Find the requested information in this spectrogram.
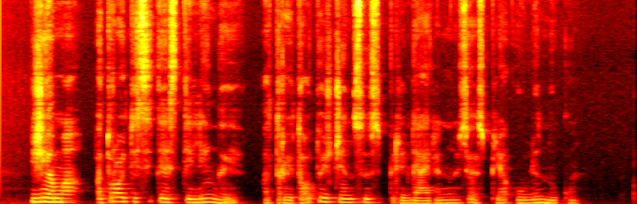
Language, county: Lithuanian, Kaunas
